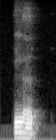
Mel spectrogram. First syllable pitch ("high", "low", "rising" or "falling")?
low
